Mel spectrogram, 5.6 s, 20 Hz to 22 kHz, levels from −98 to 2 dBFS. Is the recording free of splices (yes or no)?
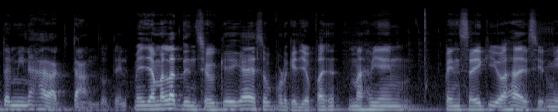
no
